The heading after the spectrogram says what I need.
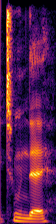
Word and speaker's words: Tunde: And honestly, even my name, Tunde, that's not the correct pronunciation. I just grew up with that. It's actually Tunde. That's how the Nigerians would say Tunde.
